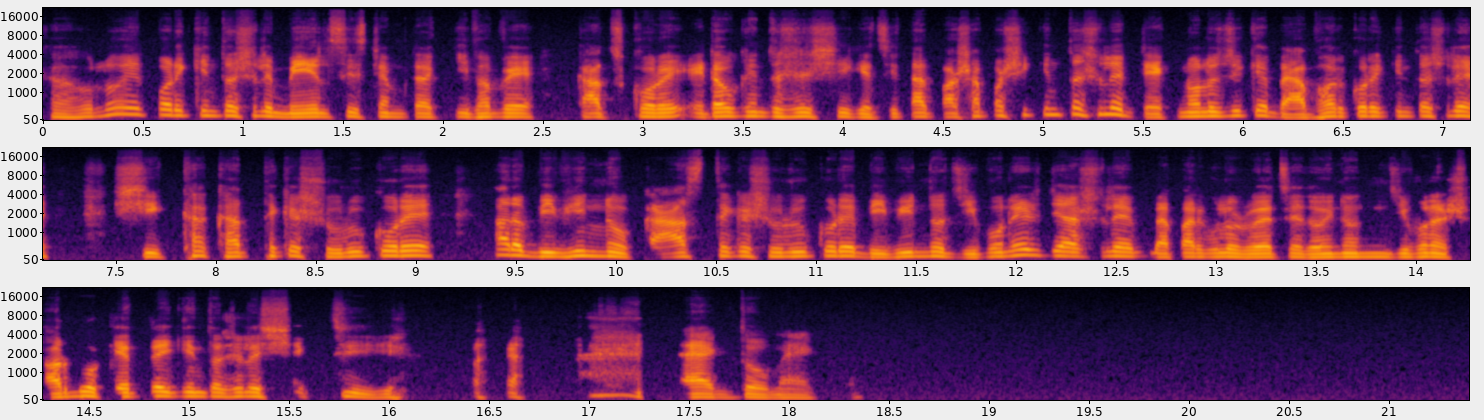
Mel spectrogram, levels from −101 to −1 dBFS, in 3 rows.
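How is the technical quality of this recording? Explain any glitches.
The technical quality of this recording is good, with no glitches to explain.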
